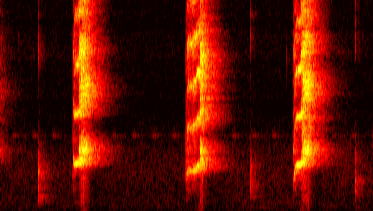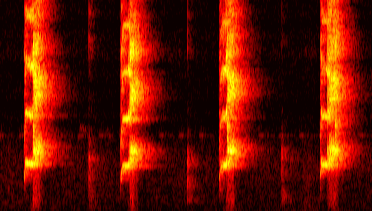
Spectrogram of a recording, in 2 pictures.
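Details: Fighter lovebird calling with loud, rasping chirps about once a second, each preceded by a soft short click-like note, in a quiet setting.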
